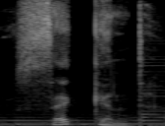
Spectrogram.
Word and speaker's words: second: at its phonetic spelling you will see that the stress here is in the first syllable and the letter o is now a swa sounding vowel see that upside down letter e that is the swast sign which indicates that a vowel is neutral and sounds like ah so with a phonetic spelling as our guide this word is pronounced as second and if i were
